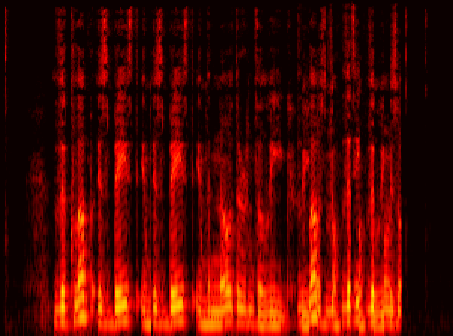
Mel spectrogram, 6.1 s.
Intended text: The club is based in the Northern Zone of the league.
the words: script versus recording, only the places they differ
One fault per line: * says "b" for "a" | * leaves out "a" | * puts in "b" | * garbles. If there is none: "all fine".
* puts in "is based in"
* leaves out "Zone of"
* garbles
